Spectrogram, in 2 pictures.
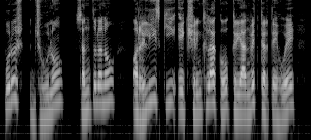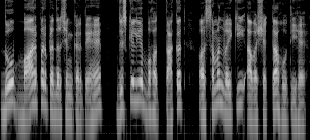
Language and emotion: Hindi, neutral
